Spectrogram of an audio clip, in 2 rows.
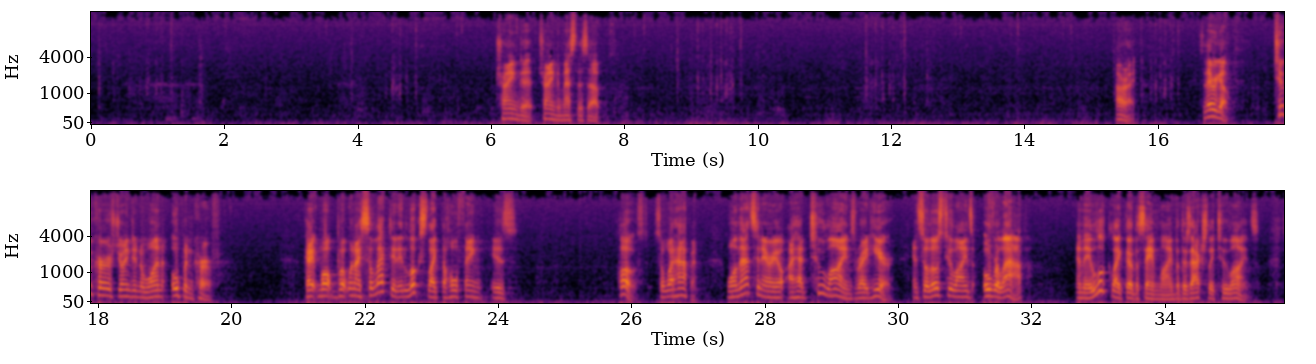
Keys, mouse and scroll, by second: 0.4-1.4 typing, 2.1 shift+click, 3.3-5.2 typing, 3.6 ctrl+click, 5.6 click, 6.4 click, 7.3 shift+click, 8.3 shift+click, 8.8-10.0 typing, 11.4-12.4 typing, 13.1 click, 13.9 click, 14.7 shift+click, 15.5-16.6 typing, 20.0 click, 20.4-21.3 scroll, 21.3 click, 21.8 click, 22.3-23.6 scroll, 23.6-25.0 scroll, 25.0 scroll, 25.2-25.5 scroll down 5, 27.4 scroll up 1, 27.6-28.8 scroll.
